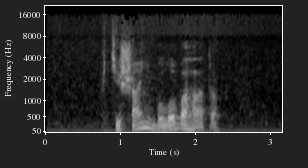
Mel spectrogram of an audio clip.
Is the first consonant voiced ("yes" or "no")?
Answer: yes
